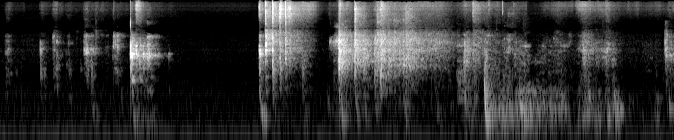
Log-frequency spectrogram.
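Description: Two ten-sided dice clatter and tumble across a hard surface, rolled together for a sanity check with disadvantage: a few quick clicks followed by a longer rattling roll that skitters and settles, fairly clear with no talking.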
